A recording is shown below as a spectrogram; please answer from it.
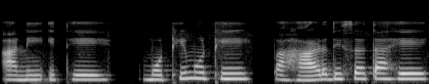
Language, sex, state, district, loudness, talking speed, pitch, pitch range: Marathi, female, Maharashtra, Gondia, -18 LUFS, 85 wpm, 230 Hz, 220-255 Hz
